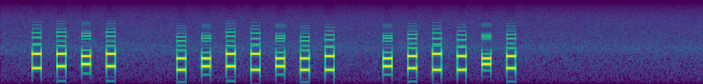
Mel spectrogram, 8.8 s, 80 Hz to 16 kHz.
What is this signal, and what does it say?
DTMF, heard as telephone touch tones, dialled by machine, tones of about 110 ms. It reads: 6909 1793712 7532*5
